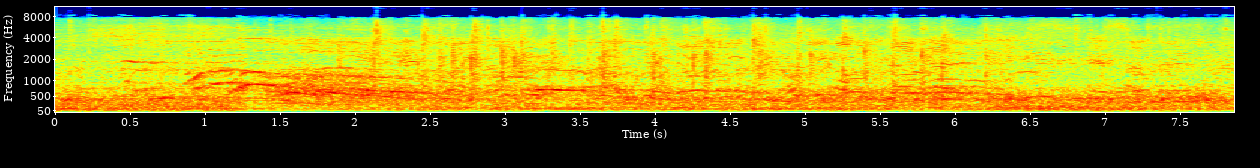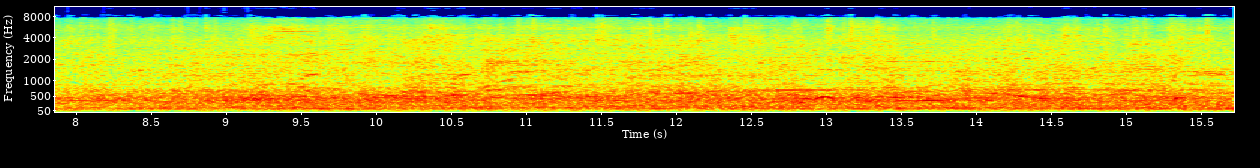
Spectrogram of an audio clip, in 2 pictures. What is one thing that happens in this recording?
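A crowd of young men chatters and talks over one another.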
